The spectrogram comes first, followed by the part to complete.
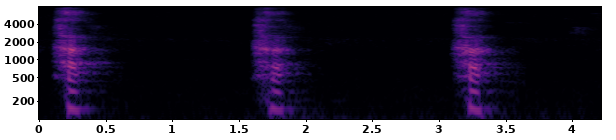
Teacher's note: For the glottal fricatives, we have the sound ha for the voiceless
